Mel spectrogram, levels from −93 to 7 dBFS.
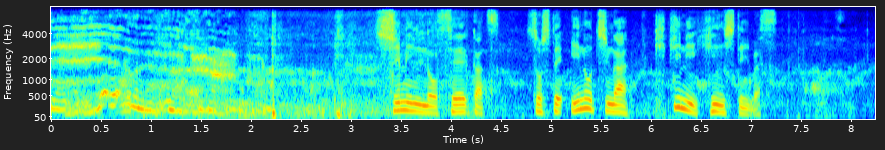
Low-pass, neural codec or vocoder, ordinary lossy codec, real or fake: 7.2 kHz; codec, 16 kHz, 8 kbps, FunCodec, trained on LibriTTS, 25 frames a second; none; fake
